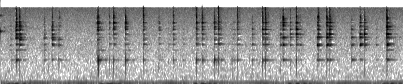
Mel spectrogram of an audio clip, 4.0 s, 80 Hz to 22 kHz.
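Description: Long fingernails tap a Crown Royal Vanilla glass whisky bottle filled with amber liquid in quick, fairly steady clicks. Each tap gives a short, bright glassy clink with a ringing tone near 1.3 kHz that fades almost at once. A steady low hum runs underneath throughout.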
